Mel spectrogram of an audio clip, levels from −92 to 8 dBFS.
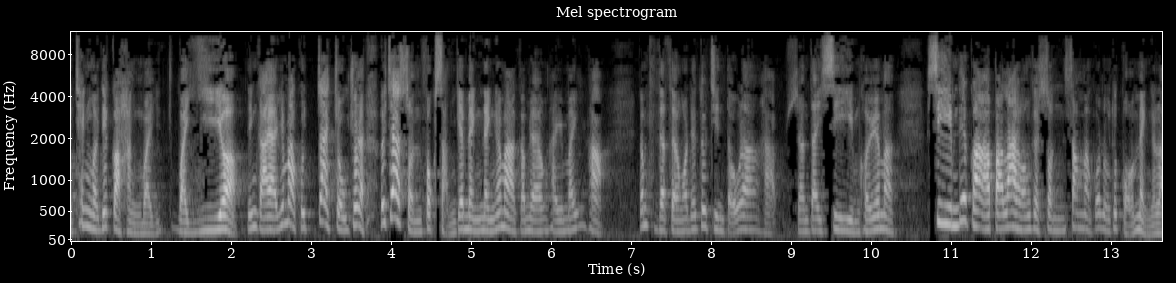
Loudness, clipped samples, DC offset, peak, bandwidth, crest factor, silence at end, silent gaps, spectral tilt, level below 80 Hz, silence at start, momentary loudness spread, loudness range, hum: -25 LUFS; under 0.1%; under 0.1%; -2 dBFS; 12 kHz; 24 dB; 0 s; none; -2.5 dB/octave; -78 dBFS; 0 s; 14 LU; 9 LU; none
